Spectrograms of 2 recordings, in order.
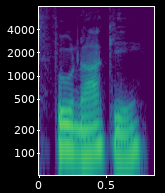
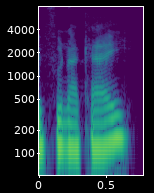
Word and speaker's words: Faki: uh like it's like if you read it how it's spelled it's like you try to say fakai.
